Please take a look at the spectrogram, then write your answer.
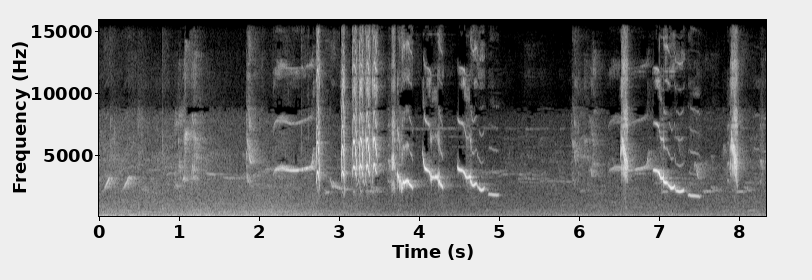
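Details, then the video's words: An Oriental magpie-robin sings a lively run of clear, high whistles and sharp chips, several notes sliding downward, in two bursts over quiet background hiss. "Suara Burung Kacer Gacor"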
